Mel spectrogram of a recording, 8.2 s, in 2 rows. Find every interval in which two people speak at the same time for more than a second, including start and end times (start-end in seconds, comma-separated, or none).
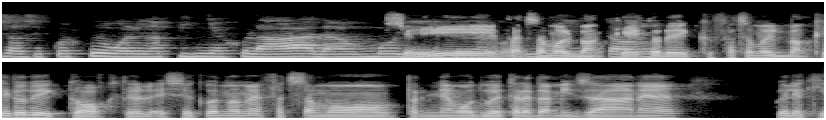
1.9-3.5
